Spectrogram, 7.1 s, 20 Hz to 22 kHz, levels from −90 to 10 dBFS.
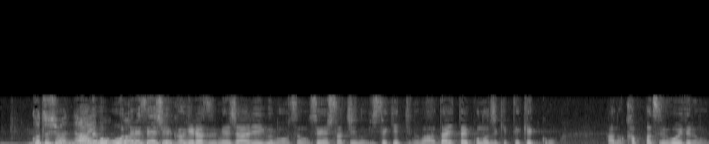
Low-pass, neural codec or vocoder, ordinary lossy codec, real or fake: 7.2 kHz; none; none; real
